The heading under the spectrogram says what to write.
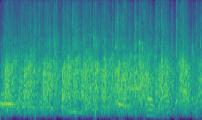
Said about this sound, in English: Let's have a round of applause for everybody here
